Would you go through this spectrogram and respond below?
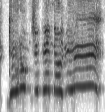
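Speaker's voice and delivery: high, loud laughing yell; squealed through laughter; retold yell. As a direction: yell it like a friend egging him on. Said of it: "his friend yells".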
